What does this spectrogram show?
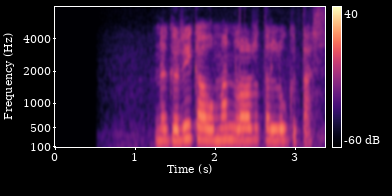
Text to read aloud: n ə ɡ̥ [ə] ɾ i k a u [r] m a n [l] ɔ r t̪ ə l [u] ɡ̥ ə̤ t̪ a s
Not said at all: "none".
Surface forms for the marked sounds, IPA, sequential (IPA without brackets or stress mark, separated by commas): ə, none, l, u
